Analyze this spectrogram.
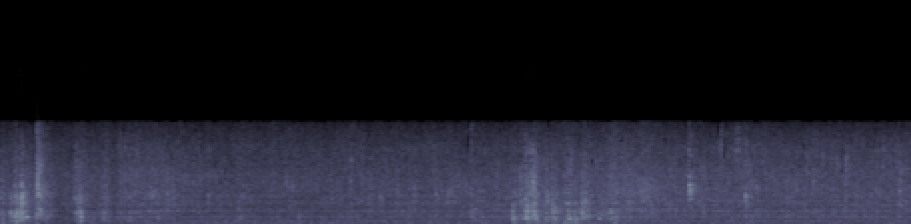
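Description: Orange chicken in sauce sizzling in a stainless-steel skillet: a steady frying hiss, with a few light clicks near the start and again about four seconds in.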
